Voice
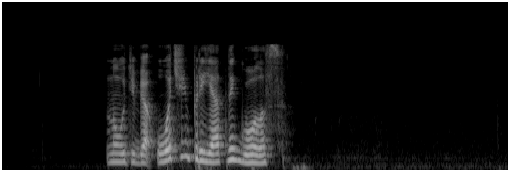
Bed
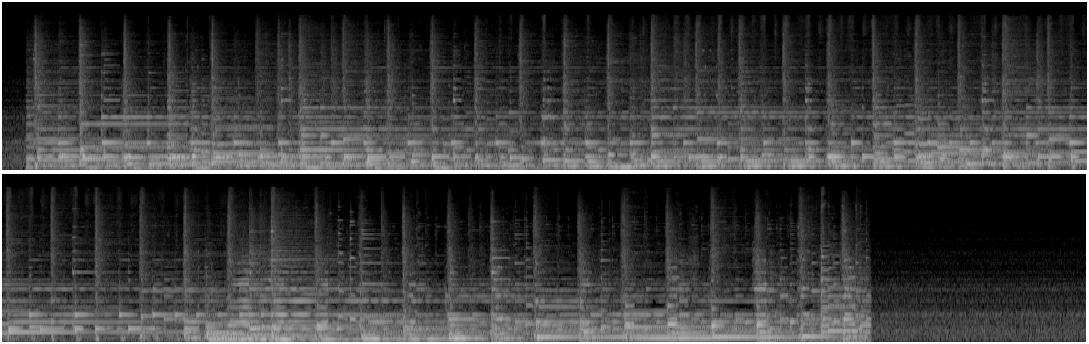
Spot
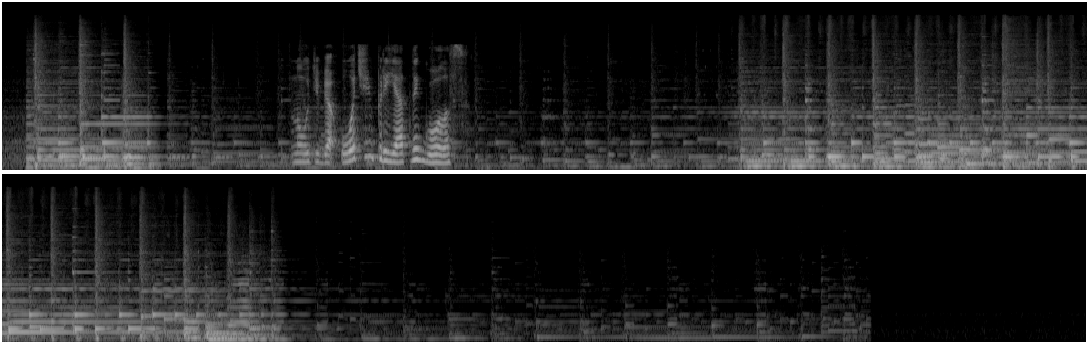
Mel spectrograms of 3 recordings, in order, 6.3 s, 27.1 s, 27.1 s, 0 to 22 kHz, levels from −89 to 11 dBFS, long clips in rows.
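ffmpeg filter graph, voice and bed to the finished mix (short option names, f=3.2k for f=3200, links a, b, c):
-filter_complex "[0:a]adelay=2300,volume=-2.5dB[a];[1:a]volume=17.5dB,afade=t=out:st=1.72:d=0.27:silence=0.105925,afade=t=in:st=9.01:d=0.5:silence=0.105925,afade=t=out:st=15.75:d=1.38:silence=0.0354813[b];[a][b]amix=inputs=2:normalize=0"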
